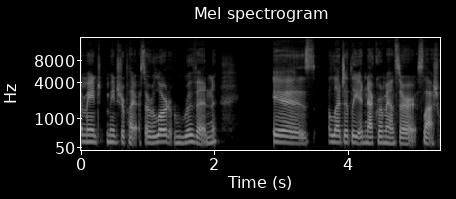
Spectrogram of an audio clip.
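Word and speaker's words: Ruthven: last name even to the state and is pronounced Riven anyway he's also on the Douglas site so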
